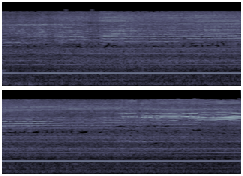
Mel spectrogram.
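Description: A power drill bores through the metal body of a Kia Rio while an air conditioner is being installed, giving a continuous high, close whine that holds steady for several seconds.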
